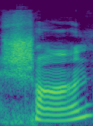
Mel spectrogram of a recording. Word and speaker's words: Sean: that's one of the only names where it's only an S, but you say sh.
